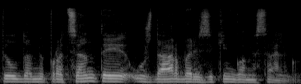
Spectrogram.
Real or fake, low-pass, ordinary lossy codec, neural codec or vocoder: real; 14.4 kHz; MP3, 64 kbps; none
